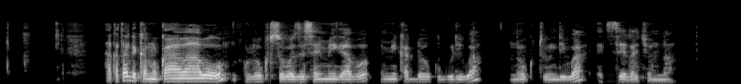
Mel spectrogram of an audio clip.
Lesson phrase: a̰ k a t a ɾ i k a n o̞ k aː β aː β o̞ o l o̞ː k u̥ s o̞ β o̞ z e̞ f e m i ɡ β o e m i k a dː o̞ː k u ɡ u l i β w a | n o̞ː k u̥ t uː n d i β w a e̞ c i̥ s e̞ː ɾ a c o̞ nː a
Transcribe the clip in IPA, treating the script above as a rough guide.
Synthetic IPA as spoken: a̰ k a t a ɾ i k a n o̞ k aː β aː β o̞ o l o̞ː k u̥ s o̞ β o̞ z e̞ s e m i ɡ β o e m i k a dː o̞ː k u ɡ u l i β w a | n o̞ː k u̥ t uː n d i β w a e̞ c i̥ s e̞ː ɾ a c o̞ nː a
